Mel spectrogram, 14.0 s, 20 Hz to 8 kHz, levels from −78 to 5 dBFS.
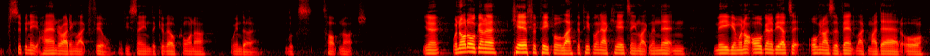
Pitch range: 105-125 Hz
